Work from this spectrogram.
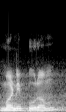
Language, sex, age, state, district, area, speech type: Sanskrit, male, 18-30, West Bengal, Alipurduar, rural, spontaneous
